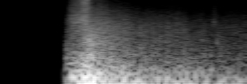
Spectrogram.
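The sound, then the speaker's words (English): A single bomb explosion sound effect erupts after a moment of silence, a sudden loud boom with heavy low rumble that decays into a long, rolling tail. No voices. “I'm going to drop the bomb and then start the clock.”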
